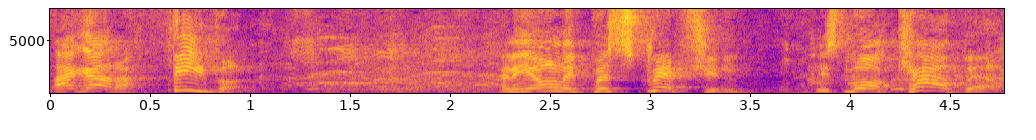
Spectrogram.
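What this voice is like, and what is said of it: Christopher Walken impression. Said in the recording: “we're not good impersonators of Christopher Walken”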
